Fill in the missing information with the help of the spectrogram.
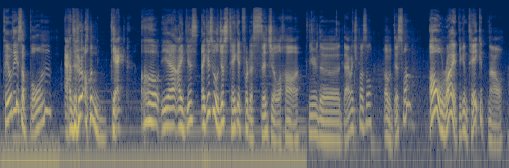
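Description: A man playing a video game, reading its text aloud and reacting excitably as he plays. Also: on the high side, normal speed. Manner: excitable, bursts into laughter and exclamations. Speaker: gaming YouTuber.

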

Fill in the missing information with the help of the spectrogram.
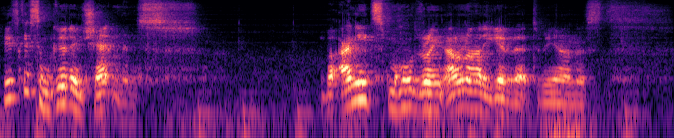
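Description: A man talks through his video game in casual let's-play commentary, excitable and thinking out loud. His voice sits at a middle pitch and rings in a roomy space, with faint game music underneath. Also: a little slow. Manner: excitable, thinks aloud, repeats himself. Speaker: gaming commentator. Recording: roomy echo.

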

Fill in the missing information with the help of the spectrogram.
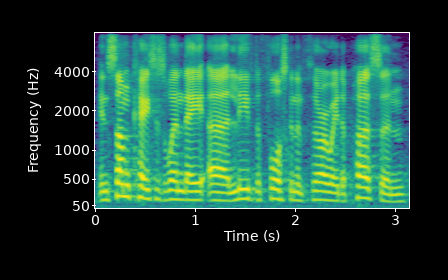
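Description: A man delivering roast insults on stage with deadpan setups and hesitant pauses. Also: on the high side. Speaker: roast battle comedian. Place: comedy club stage before live audience. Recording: loud crowd and noise.

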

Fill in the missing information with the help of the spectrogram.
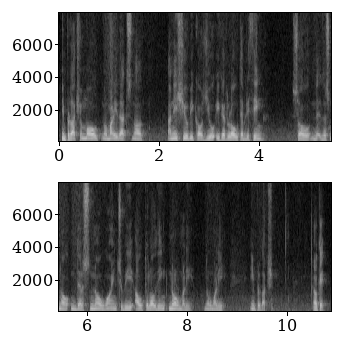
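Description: Brisk and warm, this middle-aged man's mid-range voice stays level in tone as he presents a technical talk. He's a conference speaker addressing a meetup audience in a room with a projector screen, often repeating words and beginning again mid-explanation.

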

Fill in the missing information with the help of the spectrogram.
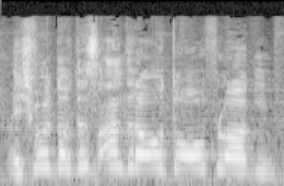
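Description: A young man with a fairly high voice narrates his game role-play. He is excitable and keeps repeating his exclamations. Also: quick pace, faint music behind. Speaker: gaming YouTuber.

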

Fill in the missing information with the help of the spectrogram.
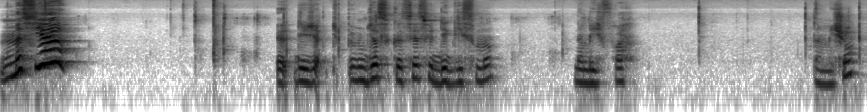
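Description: A youthful-sounding woman improvises slangy, exclamatory role-play over video game footage, voicing characters as a gaming video creator. Her slightly high voice is mellow and breathy, measured in pace with frequent pauses, recorded on a handheld phone filming a screen.

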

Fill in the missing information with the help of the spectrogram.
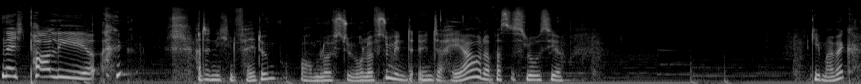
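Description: A woman's voice: medium pitch, very animated, moderate pace, long pauses, faint music behind. A woman streaming a game, chatting playfully with her viewers while she plays. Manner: playful, chatty, talks to chat while playing. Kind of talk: casual gaming livestream chat.

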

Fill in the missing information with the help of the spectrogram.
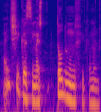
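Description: A young man and actor, chatting casually as a podcast guest in a slangy, rambling, animated way. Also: medium pitch, racing.

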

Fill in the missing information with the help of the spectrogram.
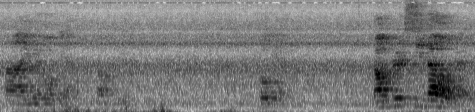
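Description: A tool shop owner gives a casual walkthrough of a laser leveler, going step by step and prompting viewers to look. His medium-pitched voice is animated, delivered at a measured pace. It was shot indoors on a handheld camera by another person, in a small shelved room with echo, slightly dull sound, and faint noise.

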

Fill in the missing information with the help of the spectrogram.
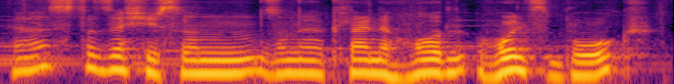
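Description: A man commenting live on his video game, chatty and excitable, often exclaiming. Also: on the high side, a little slow. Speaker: let's play gamer. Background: game music.

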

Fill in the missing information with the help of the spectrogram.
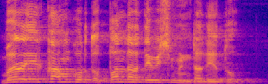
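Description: A man's voice: sits high, big pitch swings, fast talker, fairly bright tone, reverberant. A man talking to his cat in a coaxing, pleading way, like baby talk. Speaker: cat owner. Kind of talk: casual talk to a pet.

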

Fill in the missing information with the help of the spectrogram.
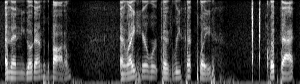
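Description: Here the stuffy-nosed young tutorial maker speaks a little slowly in a dark voice that sits on the high side, with fairly even intonation. Casual and rambling, he restarts words and leans on "but anyway" while guiding viewers through his screen recording. There's slight background noise and the audio is rough.

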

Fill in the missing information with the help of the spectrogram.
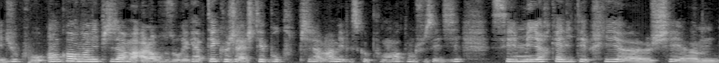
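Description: A tired woman in her twenties from France, a parenting vlogger, chats casually through a clothing haul vlog. She rambles with lots of fillers and restarts. Her fairly high voice is recorded from a distance.

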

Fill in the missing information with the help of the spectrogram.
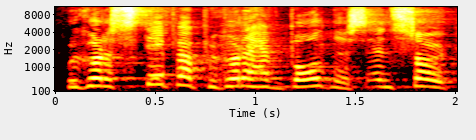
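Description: A pastor from South Africa preaching a sermon in a punchy, emphatic way, swinging between loud bursts and hushed asides and often checking in with "okay?" and "right?". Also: male voice, very high-pitched, fast.

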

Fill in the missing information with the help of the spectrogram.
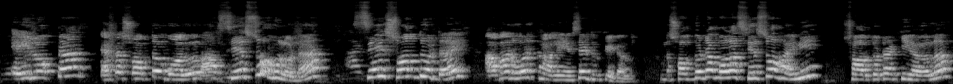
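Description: A woman tutor teaching a classroom lesson, explaining step by step and often asking her students questions. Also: high-pitched. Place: tuition classroom. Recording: echoey room, distant mic, faint noise.

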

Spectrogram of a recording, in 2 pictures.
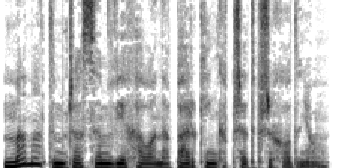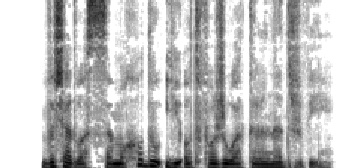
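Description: A woman narrating a children's storybook in a lively storytelling manner, recorded close in a studio. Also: sits low, unhurried, husky, no room sound. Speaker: audiobook narrator.

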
